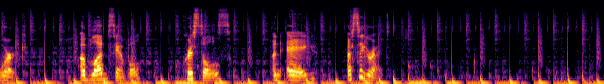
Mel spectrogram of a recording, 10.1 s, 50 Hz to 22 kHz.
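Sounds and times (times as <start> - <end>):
electronic music: 0.0 - 10.0.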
